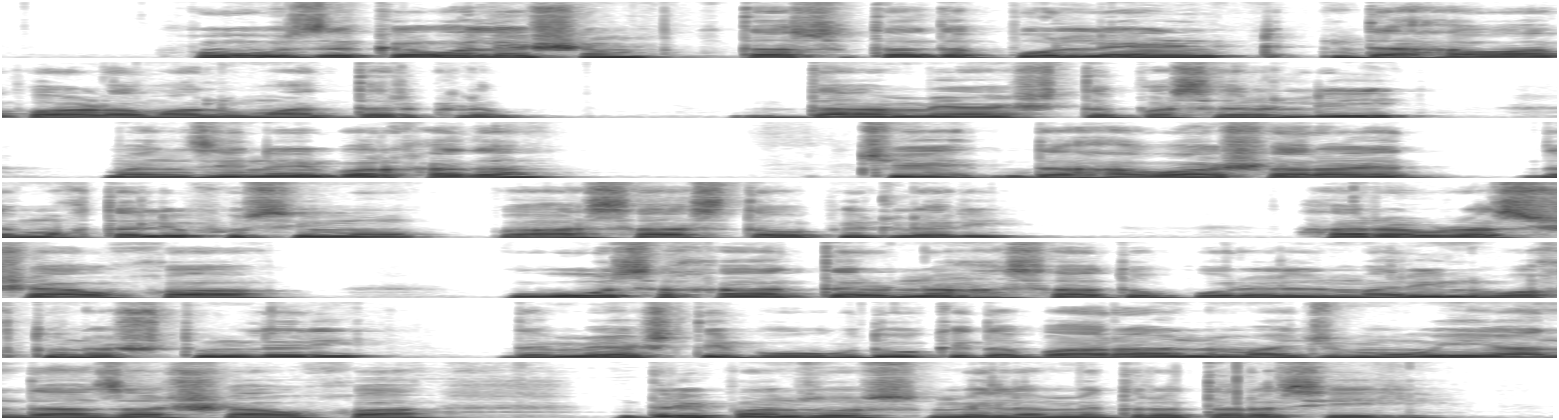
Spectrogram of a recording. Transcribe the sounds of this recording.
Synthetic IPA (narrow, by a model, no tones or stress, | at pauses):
xozəkawəlajʃəmt̪ɑsot̪ad̪əpoleɳɖd̪əɦawɑpəaɽamɑlumɑt̪̚d̪aɾkɽəm | d̪ɑmjɑʃt̪̚d̪əpasaɾli | manzinəjbaɾxad̪a | t͡ʃed̪əɦawɑʃaɾɑjɪt̪̚d̪əmʊxt̪alɪfosimopə̰asɑst̪apiɾlaɾi | haɾawɾazʃɑwxwɑ | wosəxat̪əɾnaɦsɑt̪opoɾelmaɾinwaxt̪unaʃt̪unlaɾi | d̪əmjɑʃt̪epəʊɡd̪oked̪əbɑɾɑnmad͡ʒmuiand̪ɑzaʃɑwxwɑ | d̪ɾepanzosmilamɪt̪ɾat̪aɾaseɡi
